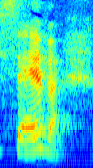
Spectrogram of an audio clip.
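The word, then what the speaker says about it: The Saem: la marque sème donc ça s'écrit saem et ça se dit sève donc c'est une marque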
